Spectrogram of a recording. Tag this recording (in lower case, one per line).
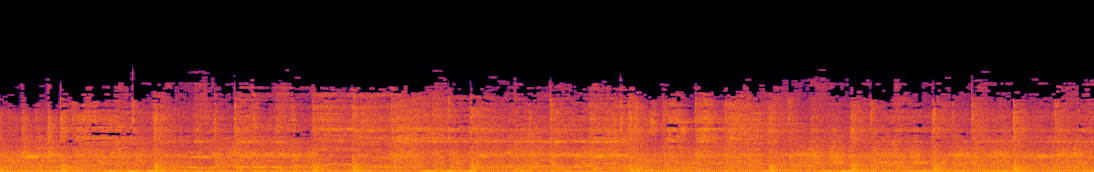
rock music
music
heavy metal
